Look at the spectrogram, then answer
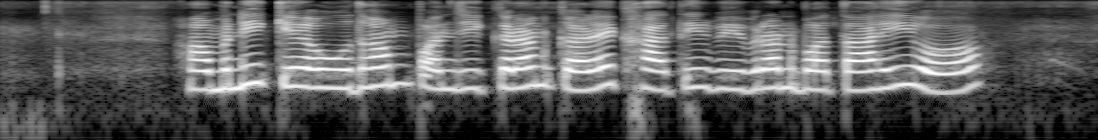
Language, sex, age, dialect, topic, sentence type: Magahi, female, 51-55, Southern, banking, question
